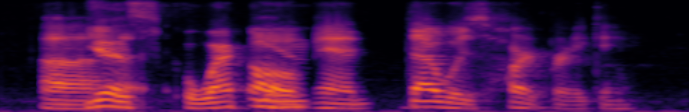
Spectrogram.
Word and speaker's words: Kowakian: And there Well, were Jawas and On the species call out, am I pronouncing this right? Kawakians? yes, Kowakian.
